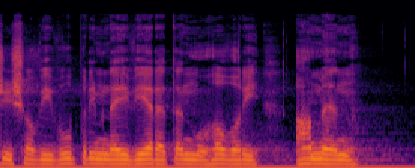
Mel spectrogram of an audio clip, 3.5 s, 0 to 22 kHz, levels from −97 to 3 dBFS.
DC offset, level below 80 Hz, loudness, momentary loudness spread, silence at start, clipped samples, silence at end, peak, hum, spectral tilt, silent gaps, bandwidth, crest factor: 1%; -66 dBFS; -31 LUFS; 6 LU; 0 s; under 0.1%; 0.45 s; -18 dBFS; none; -6.5 dB/octave; none; 15.5 kHz; 14 dB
